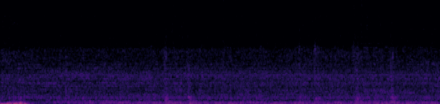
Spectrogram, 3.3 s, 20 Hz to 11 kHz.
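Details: Creality CR-10S 3D printer with Big Boy Blue mod (Prusa-style direct-drive extruder, original Creality steppers moved to new parts) printing: soft, even stepper hum with light rhythmic motion noises, no grinding or skipping; running smoothly.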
